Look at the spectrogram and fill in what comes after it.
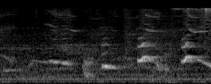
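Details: Female blue merle Miniature Australian Shepherd puppy, about 4 weeks old, indoors: a few high, thin whimpers and squeaks, some sliding downward, spaced about half a second apart over a steady background hum.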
